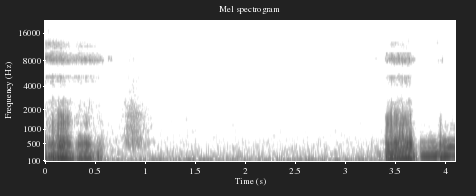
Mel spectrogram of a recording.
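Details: Fifteen-year-old Maltipoo asleep, snoring indoors: two short, low, rumbling snores about three seconds apart, with quiet breathing between them.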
